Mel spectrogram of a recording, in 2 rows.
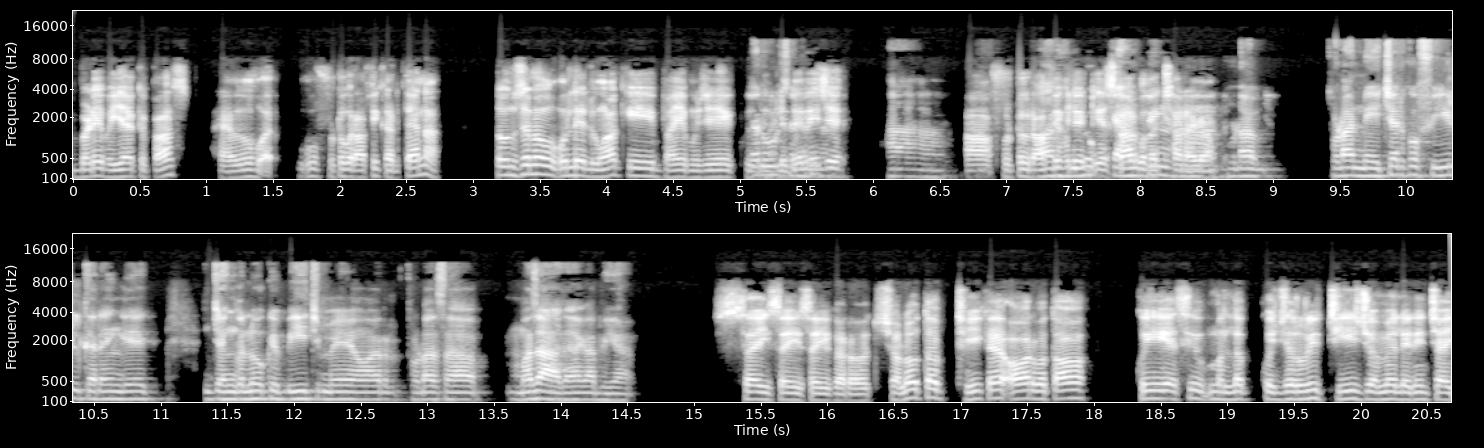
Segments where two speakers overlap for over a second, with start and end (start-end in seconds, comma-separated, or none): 7.2-8.6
